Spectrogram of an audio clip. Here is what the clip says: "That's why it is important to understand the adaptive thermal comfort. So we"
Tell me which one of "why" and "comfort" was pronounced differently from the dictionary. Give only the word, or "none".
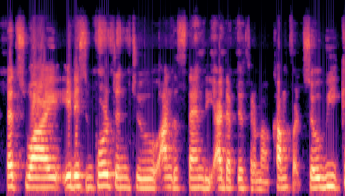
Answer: none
